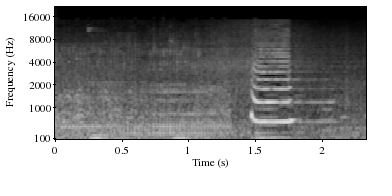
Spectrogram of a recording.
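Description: A loud horn gives one short blast of about a third of a second over a noisy background hum, close and harsh. No voices are heard.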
